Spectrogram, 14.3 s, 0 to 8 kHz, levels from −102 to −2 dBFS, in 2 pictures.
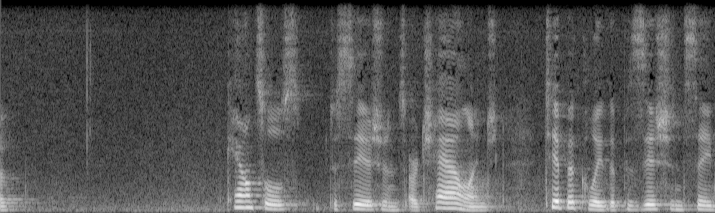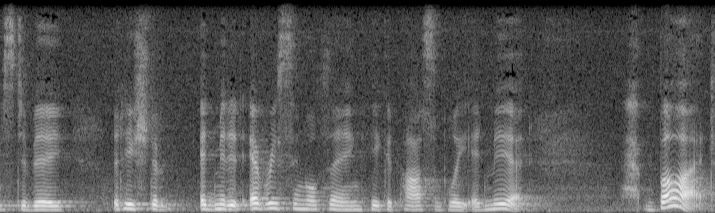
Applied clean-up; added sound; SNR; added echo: none; none; none; none.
